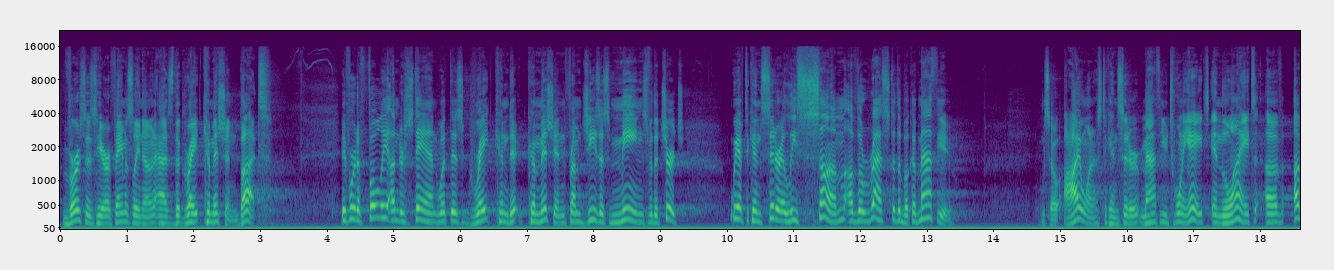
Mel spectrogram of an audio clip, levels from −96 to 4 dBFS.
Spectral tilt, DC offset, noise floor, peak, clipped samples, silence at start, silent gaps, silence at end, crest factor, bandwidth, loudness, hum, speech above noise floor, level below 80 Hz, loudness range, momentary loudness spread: -4.5 dB/octave; 2%; -64 dBFS; -8 dBFS; under 0.1%; 0.05 s; none; 0 s; 18 dB; 16 kHz; -27 LUFS; none; 37 dB; -66 dBFS; 3 LU; 6 LU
